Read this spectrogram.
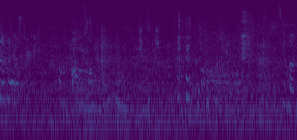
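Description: An audience murmurs and chatters in a large echoing hall.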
